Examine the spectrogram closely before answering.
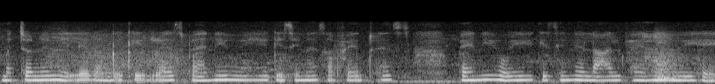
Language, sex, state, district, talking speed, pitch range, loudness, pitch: Hindi, female, Bihar, Vaishali, 195 wpm, 185-200 Hz, -16 LUFS, 195 Hz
